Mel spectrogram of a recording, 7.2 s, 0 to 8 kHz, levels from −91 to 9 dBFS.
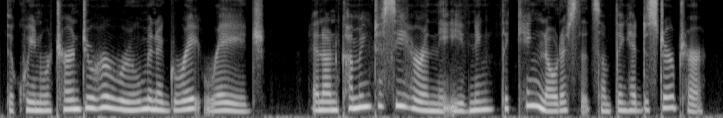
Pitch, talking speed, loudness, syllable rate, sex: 225 Hz, 225 wpm, -18 LUFS, 5.9 syllables/s, female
